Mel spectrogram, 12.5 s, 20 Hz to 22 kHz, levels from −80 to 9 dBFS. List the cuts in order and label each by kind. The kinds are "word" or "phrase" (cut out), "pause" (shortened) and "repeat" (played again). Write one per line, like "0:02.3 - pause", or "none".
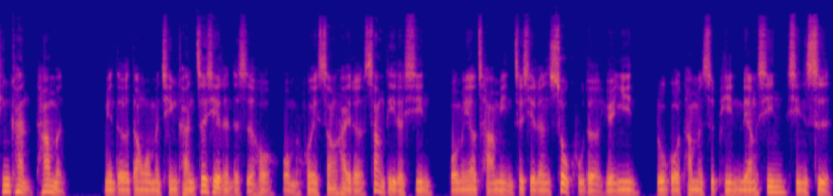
none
